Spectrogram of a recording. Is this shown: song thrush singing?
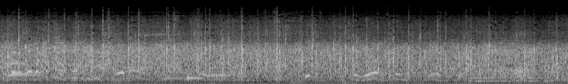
no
